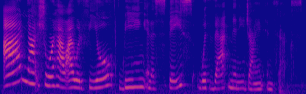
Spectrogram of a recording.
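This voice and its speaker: A woman teacher reading a children's story aloud expressively, with dramatic pauses and questions for young listeners. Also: a little high, bright, forceful tone.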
